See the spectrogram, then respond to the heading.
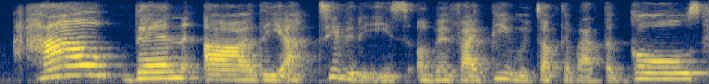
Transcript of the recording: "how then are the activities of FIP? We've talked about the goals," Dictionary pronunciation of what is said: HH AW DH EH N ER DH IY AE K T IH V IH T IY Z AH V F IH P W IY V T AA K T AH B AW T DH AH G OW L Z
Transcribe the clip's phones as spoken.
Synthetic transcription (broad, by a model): HH AW DH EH N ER DH IY AE K T IH V IH T IY Z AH V F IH P W IY V T AA K T AH B AW T DH AH G OW L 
